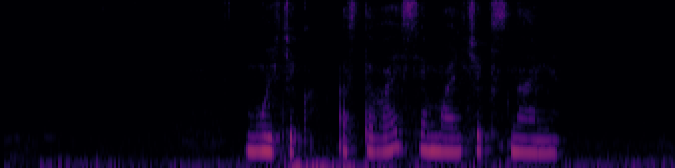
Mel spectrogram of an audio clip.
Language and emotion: Russian, neutral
